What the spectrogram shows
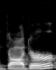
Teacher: daughter and slaughter are pronounced with a variation of the T sound, which sounds like a D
